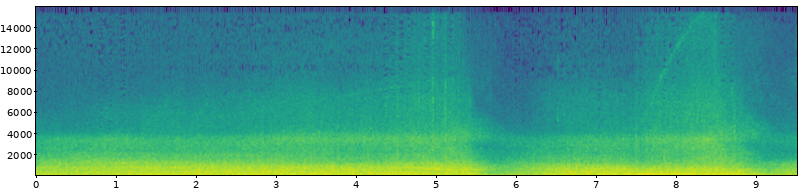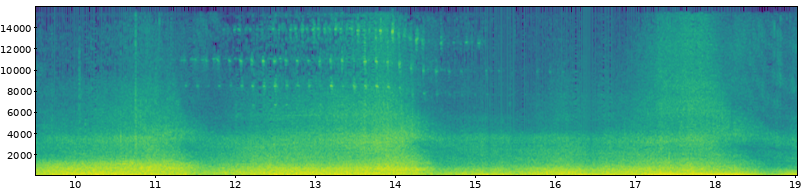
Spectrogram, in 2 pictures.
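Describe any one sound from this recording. Heavy vehicle engines roar loudly up close as the vehicles drive past one after another.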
